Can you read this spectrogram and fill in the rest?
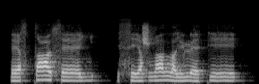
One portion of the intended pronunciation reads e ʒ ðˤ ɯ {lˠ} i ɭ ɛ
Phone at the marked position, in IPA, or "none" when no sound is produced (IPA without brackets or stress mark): lˠ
